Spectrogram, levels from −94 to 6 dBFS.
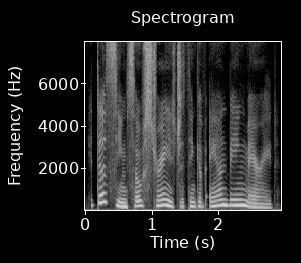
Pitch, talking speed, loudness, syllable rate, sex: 225 Hz, 225 wpm, -18 LUFS, 5.1 syllables/s, female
